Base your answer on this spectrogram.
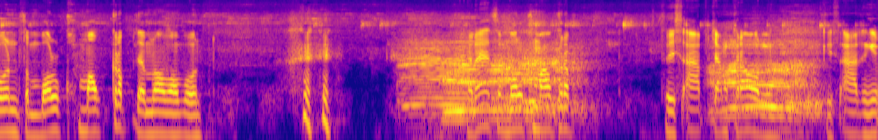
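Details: Separated from its mother, a young calf bawls in its pen, calling for her. Short broken cries come first, then a long, strained, wavering moo, followed by more brief calls.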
